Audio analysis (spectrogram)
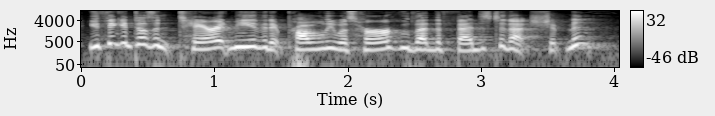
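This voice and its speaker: A woman voicing a skeptical business-minded smuggler in a radio play, with dry, sarcastic comebacks. Her bright voice rises and falls widely in pitch. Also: lively intonation, fairly quick. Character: dry, practical female smuggling partner, skeptical. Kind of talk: comic radio play acting.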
